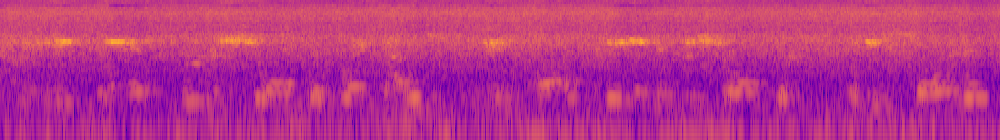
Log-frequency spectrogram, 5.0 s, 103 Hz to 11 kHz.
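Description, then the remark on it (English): A muffled, indistinct voice, of commentators or a pastor, echoes steadily through the wall of a home in Lockport, recorded on a phone at about 1:30 in the morning, its words unintelligible, with a low rumbling hum and a constant hiss underneath throughout. “So you hear that voice echoing through the wall.”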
